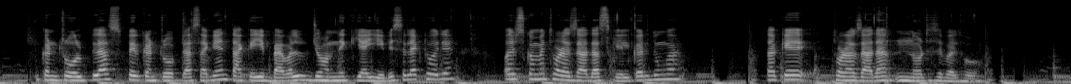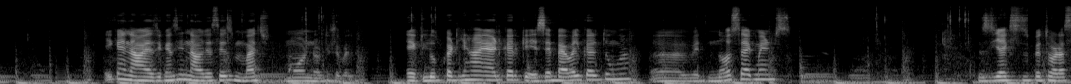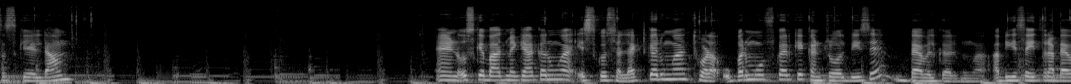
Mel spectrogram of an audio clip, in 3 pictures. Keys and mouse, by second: 0.1 ctrl+KP_Add, 3.5 click, 4.0 shift+middle click, 4.7 s, 6.0 s, 8.6 s, 9.7 click, 10.2 middle click, 10.9 Tab, 11.3 drag, 11.5-12.3 middle drag, 13.4 middle click, 13.9 ctrl+r, 14.4 middle click, 18.0 middle click, 18.7 middle click, 19.2 d, 19.3 x, 20.2 s, 22.2 s, 24.0 click, 24.1 Tab, 24.3 middle drag, 24.8 middle drag, 25.2 middle drag, 25.9 Tab, 25.9 middle click, 26.2 middle click, 28.3 g, 29.8 ctrl+b, 31.5 Tab, 31.9 ctrl+a.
